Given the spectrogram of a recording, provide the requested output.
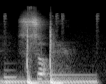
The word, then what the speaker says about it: soccer: fútbol, sino es como se dice un poquito raro. Soccer. Soccer means fútbol. Soccer. Hay que tener mucho cuidado con la pronunciación, ya que debemos decir soccer o una O completa. Soccer.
